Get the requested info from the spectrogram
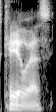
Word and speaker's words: KaOS: And I just want to point out that it is pronounced KaOS, even though I kind of want it to be chaos. That just, I don't know, seems fun, but it is KaOS, so.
